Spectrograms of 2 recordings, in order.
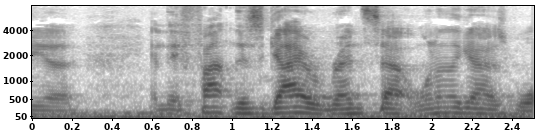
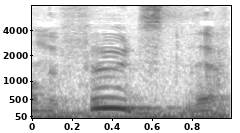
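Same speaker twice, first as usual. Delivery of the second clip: voice cracking and breaking on the words; 2 semitones lower than usual. Describing a crowded bunk room when the voice cracks. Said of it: "Voice crack".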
